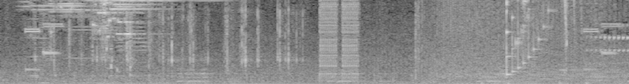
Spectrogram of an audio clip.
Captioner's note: system beeps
